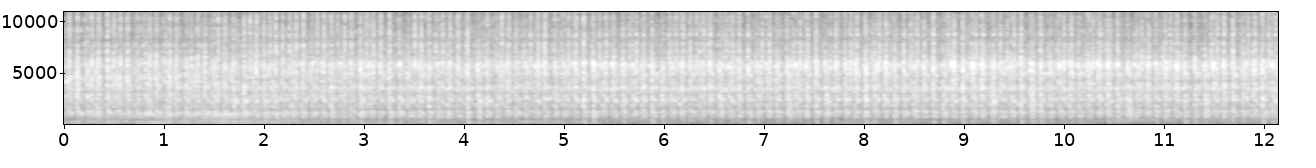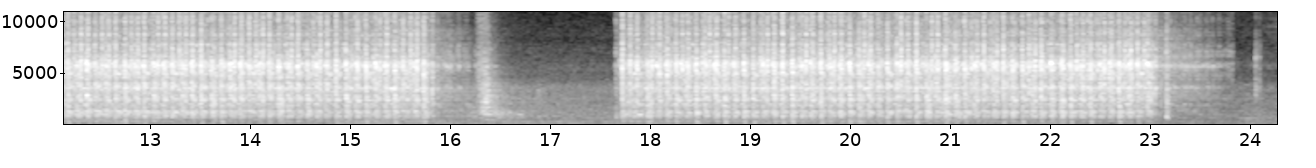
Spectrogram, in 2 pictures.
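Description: Tyrrell 002's Ford-Cosworth DFV V8 idling at warm-up with a fast, even, rattly chatter. It drops away briefly about sixteen seconds in and stops near the end.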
